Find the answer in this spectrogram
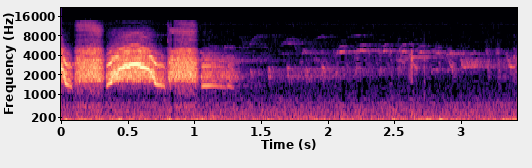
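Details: Black storks at an occupied nest on 30 April 2022 around midday. The male drives off an intruding strange female after the pair's greeting. A loud burst of grating, hoarse calls is followed by faint background twittering.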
